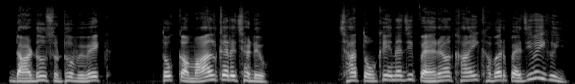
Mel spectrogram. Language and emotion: Sindhi, surprised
